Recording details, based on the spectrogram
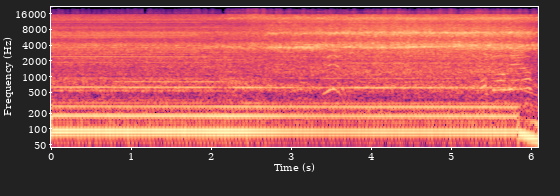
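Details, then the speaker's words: Genie Z45/22 lift with Ford LRG-423 engine and DIS ignition: steady even petrol idle with a low hum, then it slows and dies once the start button is released; a switch is to be installed. "As soon as you let go, it shuts down."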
